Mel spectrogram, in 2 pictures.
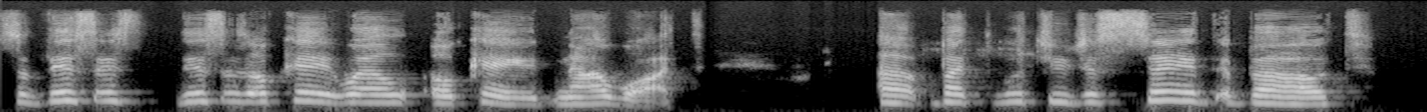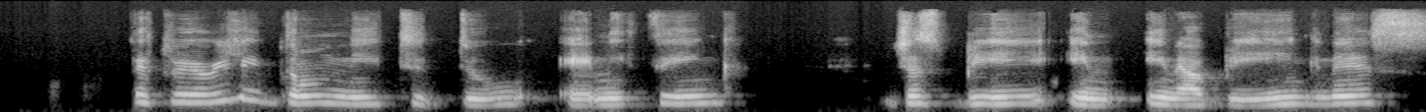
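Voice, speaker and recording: At a very slow pace with long, frequent pauses, a woman speaks in a fairly high pitch with ordinary pitch variation and a dark, mellow tone. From Israel. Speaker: webinar participant. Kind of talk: casual chat. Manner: calm.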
